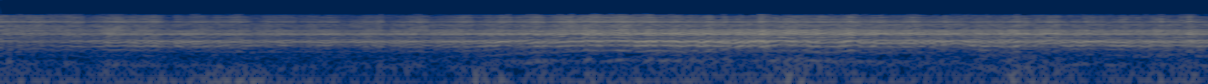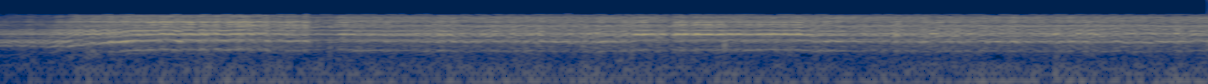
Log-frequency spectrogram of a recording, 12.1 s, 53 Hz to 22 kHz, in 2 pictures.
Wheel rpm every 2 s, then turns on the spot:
50, 60, 50, 120, 160, 160.
none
